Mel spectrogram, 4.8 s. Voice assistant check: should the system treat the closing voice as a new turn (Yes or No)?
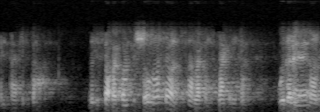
Yes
